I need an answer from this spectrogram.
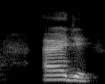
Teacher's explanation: Fatha upon jaws attached with jim. Jim will get sifa of qalqala.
